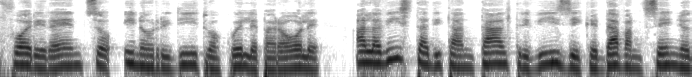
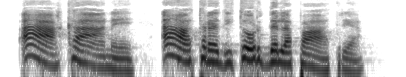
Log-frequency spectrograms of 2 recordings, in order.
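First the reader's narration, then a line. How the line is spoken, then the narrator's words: Furious, frenzied shout. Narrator (Italian): gridò, con un viso da indemoniato, un di coloro che avevan potuto sentire tra il frastono quelle sante parole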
